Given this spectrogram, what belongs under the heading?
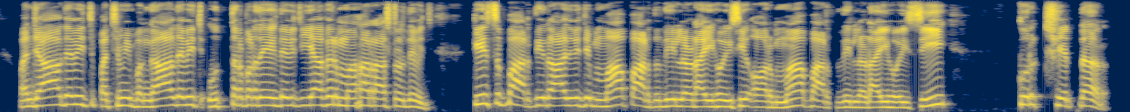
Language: Punjabi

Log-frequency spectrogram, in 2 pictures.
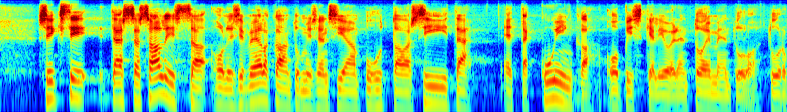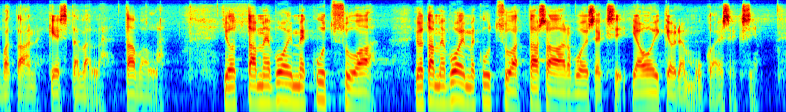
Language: Finnish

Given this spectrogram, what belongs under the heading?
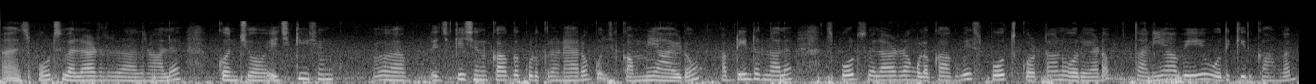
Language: Tamil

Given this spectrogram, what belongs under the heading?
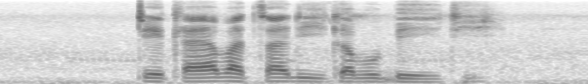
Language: Tswana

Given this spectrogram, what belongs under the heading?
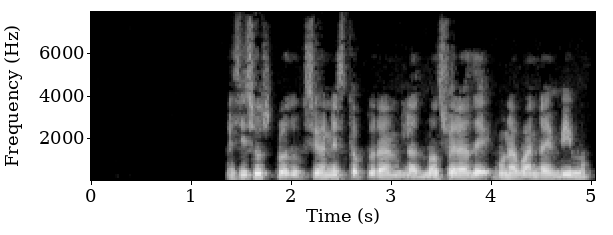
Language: Spanish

